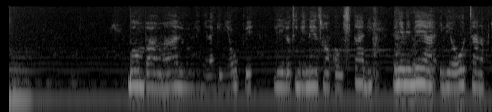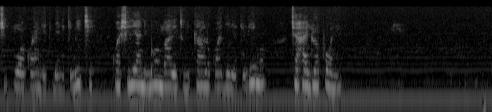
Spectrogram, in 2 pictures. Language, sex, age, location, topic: Swahili, female, 25-35, Dar es Salaam, agriculture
